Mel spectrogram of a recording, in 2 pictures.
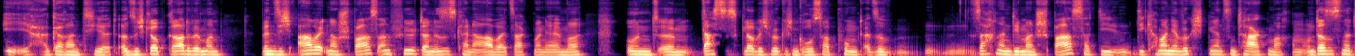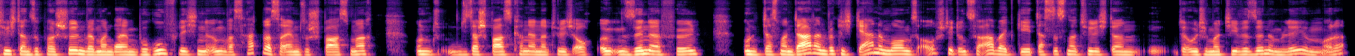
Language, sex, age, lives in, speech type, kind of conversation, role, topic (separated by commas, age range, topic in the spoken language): German, male, 20-24, Germany, conversation, podcast, guest, Wie findest du im Alltag Sinn?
